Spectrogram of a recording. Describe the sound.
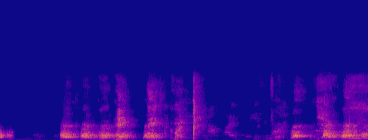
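A person's dogs, just back, bark outside in a run of short, sharp bursts, overlapping with the person speaking briefly to them.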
